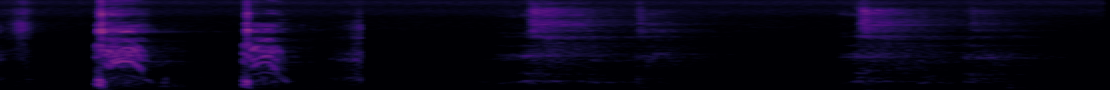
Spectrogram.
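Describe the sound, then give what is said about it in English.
Two sharp coughs in quick succession, followed by a couple of rougher, breathy throat-clearing rasps, with no talking over them, from a speaker who strained his throat singing loudly. “I'm going to blame that cough on Nathaniel.”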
